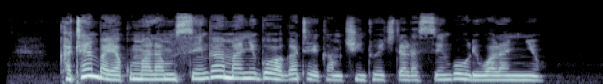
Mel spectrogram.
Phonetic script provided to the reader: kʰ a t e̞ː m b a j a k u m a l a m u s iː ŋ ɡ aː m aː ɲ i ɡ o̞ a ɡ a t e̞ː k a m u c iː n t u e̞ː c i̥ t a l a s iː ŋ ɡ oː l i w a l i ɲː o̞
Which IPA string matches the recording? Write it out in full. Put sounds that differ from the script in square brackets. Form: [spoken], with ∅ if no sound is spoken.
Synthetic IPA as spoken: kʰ a t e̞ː m b a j a k u m a l a m u s iː ŋ ɡ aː m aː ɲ i ɡ o̞ a ɡ a t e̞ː k a m u c iː n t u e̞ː c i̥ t a l a s iː ŋ ɡ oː l i w a l [a] ɲː o̞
